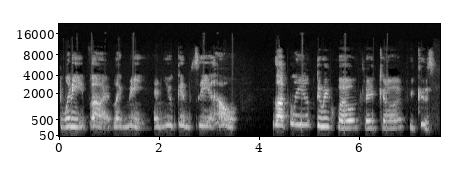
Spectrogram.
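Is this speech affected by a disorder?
Yes: Aicardi-Goutières syndrome; diagnosed at age 10, symptoms first thought to be cerebral palsy, ongoing medications; age 25, about 15 years since diagnosis, doing well now, tough a few years ago; still able to speak, can put experiences into words.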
